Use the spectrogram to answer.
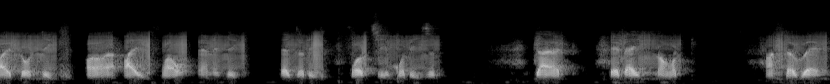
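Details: Male survivor of stage 4 vocal cord (throat) cancer, operated in 1997 (about 10,000 days earlier), natural voice lost, speaking with an external electrolarynx device; electrolarynx speech.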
